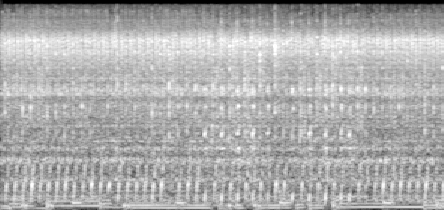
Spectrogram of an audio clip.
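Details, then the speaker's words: Small single-cylinder gasoline water-pump engine, long unused and hard to start, now running; quick even popping beat, steady firing, no misses or surging; normal idle. "Được rồi bạn ơi, cuối cùng thì động cơ cũng có thể sáng êm và bình thường cũng sáng chậm được rồi bạn ơi,"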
